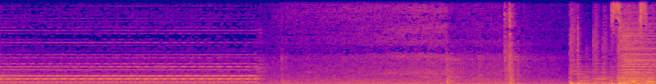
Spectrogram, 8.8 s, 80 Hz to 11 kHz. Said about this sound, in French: le TGV numéro 3635 à destination de Funky Pearl va partir. Prenez garde à la fermeture automatique des portes. Attention au départ.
